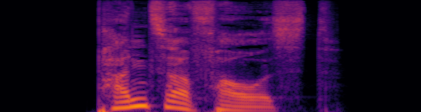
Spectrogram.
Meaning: 1. Panzerfaust (type of anti-tank grenade launcher developed in WWII, now usually the Panzerfaust 3) 2. bazooka, any shoulder-fired anti-tank grenade launcher
- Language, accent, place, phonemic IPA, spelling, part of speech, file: German, Germany, Berlin, /ˈpantsɐˌfaʊst/, Panzerfaust, noun, De-Panzerfaust.ogg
